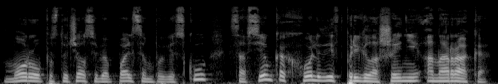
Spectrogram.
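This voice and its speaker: A male audiobook narrator tells a first-person story. His voice sits a little high and moves expressively, and the recording is close and dry. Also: a little fast, dry recording. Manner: steady storytelling.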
